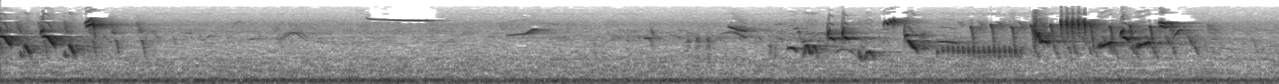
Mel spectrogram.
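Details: Nightingale at Dohr in the German Eifel sings a few sharp notes, falls quiet, then builds into loud, complex phrases of jumbled whistles and clicks.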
